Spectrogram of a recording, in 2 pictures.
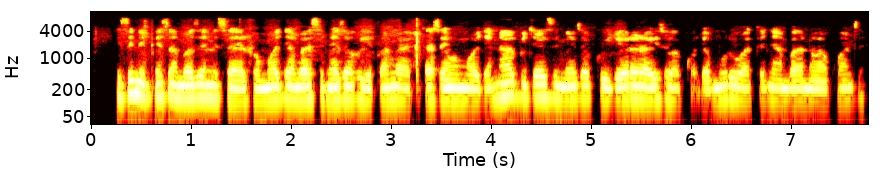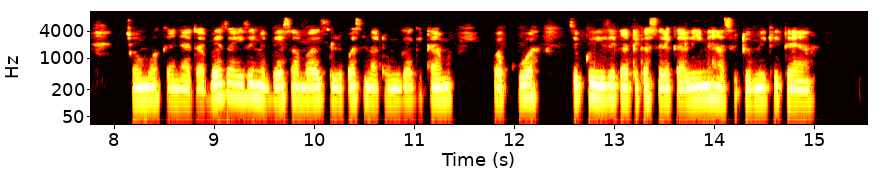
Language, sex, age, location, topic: Swahili, male, 25-35, Nakuru, finance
